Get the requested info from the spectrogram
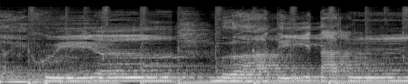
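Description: A Vietnamese ballad playing: a singer's slow, held vocal line over instrumental backing music.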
